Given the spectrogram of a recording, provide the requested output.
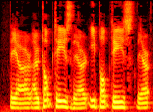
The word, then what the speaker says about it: epoptes: Or the other Greek word would be epoptes, E-P-O-P, T-E-S, E-P-O-P, T-E-S, and he references 2 Peter 1:16.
